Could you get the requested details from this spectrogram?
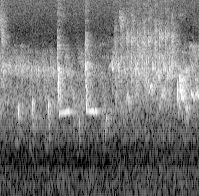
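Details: Red-backed shrikes at a wild nest by a road: the male brings a grasshopper and the female feeds it to the chicks. Harsh, rasping broadband notes sound at intervals over a busy background of high chirping from other birds.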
